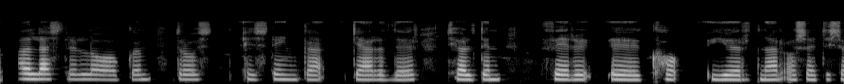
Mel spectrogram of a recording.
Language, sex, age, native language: Icelandic, female, 18-19, Icelandic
